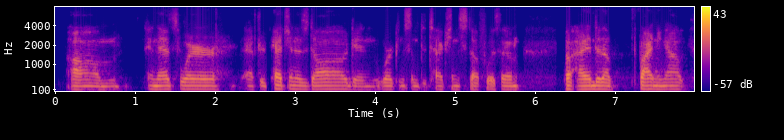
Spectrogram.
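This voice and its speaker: A man speaks with a Chicago accent at a moderate pace. His medium-pitched voice has monotone, flat intonation. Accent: Chicago American. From US Midwest, Chicago. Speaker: dog trainer, Marine veteran. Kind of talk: casual interview, life story.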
